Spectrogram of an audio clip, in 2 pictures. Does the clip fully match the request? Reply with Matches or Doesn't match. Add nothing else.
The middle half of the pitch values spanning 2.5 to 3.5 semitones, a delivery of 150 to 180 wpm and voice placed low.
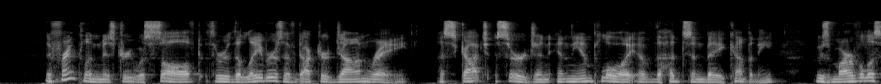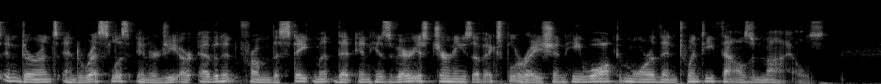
Matches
